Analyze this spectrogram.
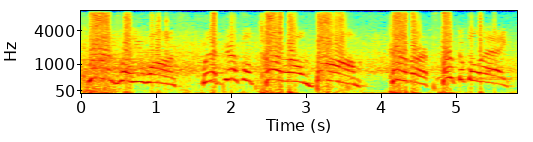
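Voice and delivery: excited play-by-play call; wrestling commentator. Acted. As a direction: build up the big finish. Play-by-play climax.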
